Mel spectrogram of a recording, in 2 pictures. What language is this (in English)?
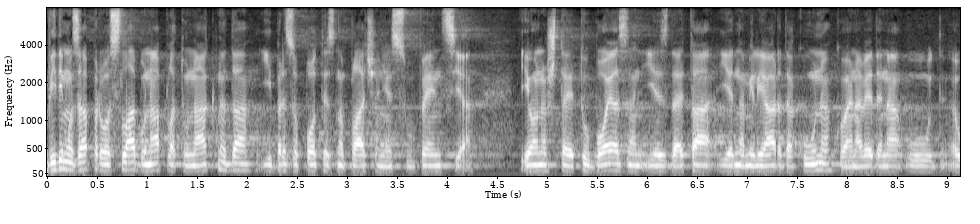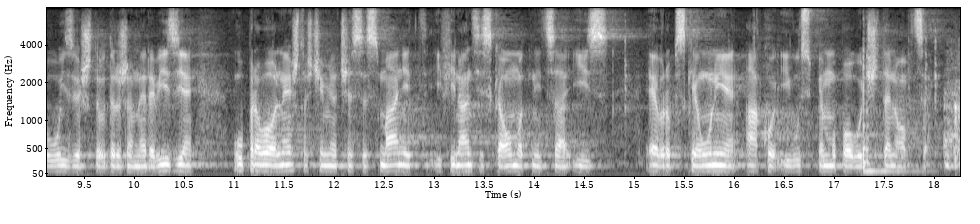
Croatian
